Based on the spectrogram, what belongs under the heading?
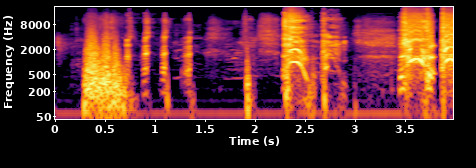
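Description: An adult man has a run of harsh, loud coughs close to the microphone, with gasping breaths between.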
